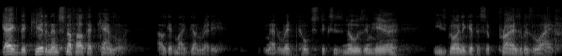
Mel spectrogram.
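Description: A man playing a husky scheming outlaw. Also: fairly low pitch, normal speed, long reverb tail, natural voice. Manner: blustering, harsh. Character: desperate scheming male outlaw, hot-tempered. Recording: muffled old radio transcription.

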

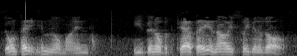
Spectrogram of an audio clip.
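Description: Man acting gruff old-West sheriff, husky voice. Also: medium pitch, moderate pace, lightly acted. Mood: indignant, dismissive. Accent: American. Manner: blunt folksy Western drawl. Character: gruff, plain-spoken frontier sheriff, past his prime. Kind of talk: old-time Western radio drama acting. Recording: muffled, tinny old radio broadcast.

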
